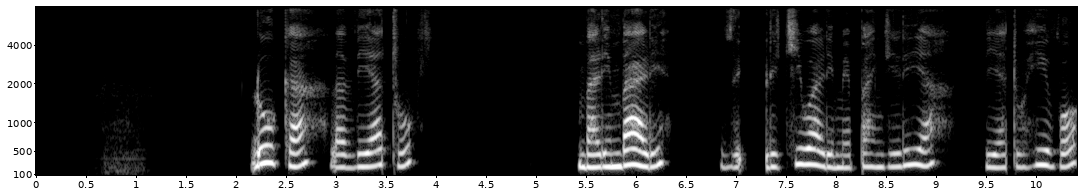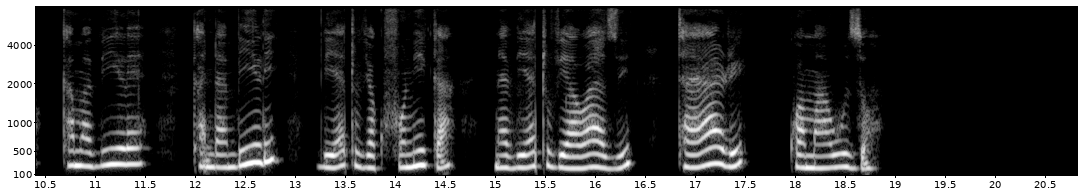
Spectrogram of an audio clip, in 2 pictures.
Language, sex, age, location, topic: Swahili, female, 18-24, Dar es Salaam, finance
